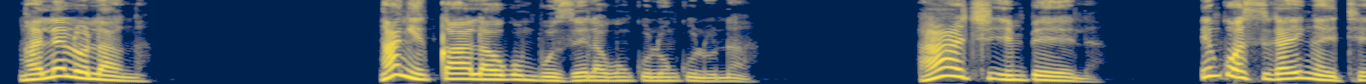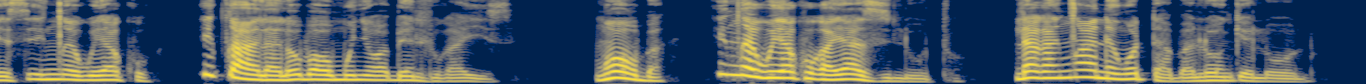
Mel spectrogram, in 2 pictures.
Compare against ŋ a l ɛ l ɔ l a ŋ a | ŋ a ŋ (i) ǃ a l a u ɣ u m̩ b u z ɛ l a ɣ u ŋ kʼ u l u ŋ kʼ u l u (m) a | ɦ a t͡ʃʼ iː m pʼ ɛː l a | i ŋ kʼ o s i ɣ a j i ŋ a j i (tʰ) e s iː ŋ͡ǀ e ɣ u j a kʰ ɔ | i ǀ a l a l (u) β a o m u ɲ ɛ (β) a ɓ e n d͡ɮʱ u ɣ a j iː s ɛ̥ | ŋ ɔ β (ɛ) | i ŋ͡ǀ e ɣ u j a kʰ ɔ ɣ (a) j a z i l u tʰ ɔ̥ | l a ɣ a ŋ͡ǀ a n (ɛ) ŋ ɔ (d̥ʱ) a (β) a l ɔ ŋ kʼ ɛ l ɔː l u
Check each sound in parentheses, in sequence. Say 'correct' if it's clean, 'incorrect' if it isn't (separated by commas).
correct, incorrect, correct, incorrect, incorrect, incorrect, correct, correct, correct, correct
